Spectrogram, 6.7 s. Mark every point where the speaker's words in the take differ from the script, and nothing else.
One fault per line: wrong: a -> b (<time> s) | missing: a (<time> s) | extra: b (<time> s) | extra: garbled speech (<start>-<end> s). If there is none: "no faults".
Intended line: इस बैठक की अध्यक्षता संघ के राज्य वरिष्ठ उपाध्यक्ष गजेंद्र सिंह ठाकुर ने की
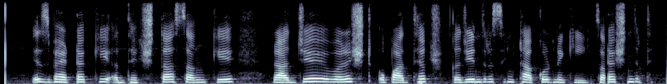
extra: garbled speech (5.9-6.5 s)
